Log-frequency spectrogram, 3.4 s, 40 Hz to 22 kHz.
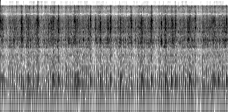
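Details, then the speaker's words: Jawa 638 two-stroke motorcycle at idle after fitting a chain tensioner: light irregular clatter over the exhaust note from the clutch side, suspected chain hitting the left crankcase cover; tensioner did not cure it, cause unfound. "был такой звук звук бряканье ощущение такое что цепь бьётся об крышку левый крышку картера"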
